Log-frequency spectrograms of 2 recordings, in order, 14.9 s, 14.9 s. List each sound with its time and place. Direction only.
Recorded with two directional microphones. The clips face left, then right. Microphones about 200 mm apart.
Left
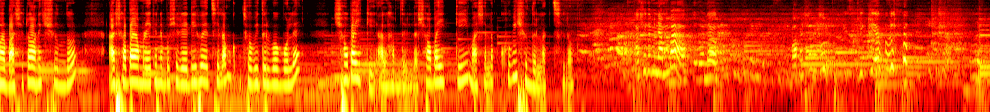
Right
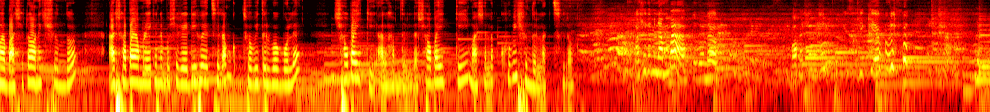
0.0 s a woman's voice: 25° left (ahead or behind)
9.5 s speech: 5° left (ahead or behind)
12.9 s speech: centre (ahead or behind)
